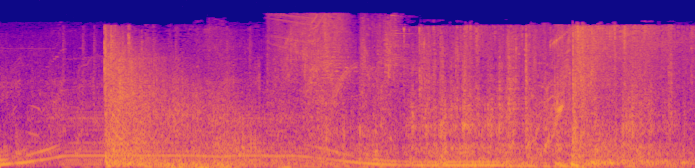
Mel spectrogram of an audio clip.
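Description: A car crashes and tumbles with loud thuds and scraping.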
